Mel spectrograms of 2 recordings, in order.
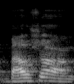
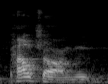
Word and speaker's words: Pouchong: And Pouchong or Pouchong, you can pronounce it either way, apparently has those properties as well.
